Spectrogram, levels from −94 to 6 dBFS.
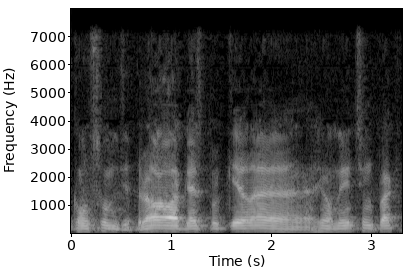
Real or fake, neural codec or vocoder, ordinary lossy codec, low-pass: fake; codec, 16 kHz, 1.1 kbps, Voila-Tokenizer; none; 7.2 kHz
